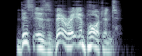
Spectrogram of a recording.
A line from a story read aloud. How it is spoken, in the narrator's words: Ignatius shouted worriedly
